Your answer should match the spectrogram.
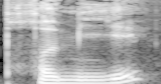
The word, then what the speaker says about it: premier: about the masculine form, you pronounce it premier, okay? Premier. And then for the feminine form, you will get première, okay? So it's open, this e sound.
